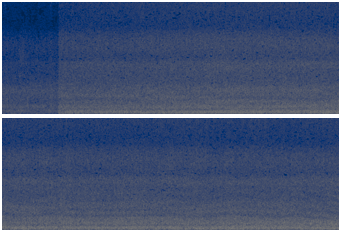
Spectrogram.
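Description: Rushing water of the Druise stream tumbling over boulders, a steady even roar. It comes in abruptly and much louder about a second in, then holds steady.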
